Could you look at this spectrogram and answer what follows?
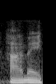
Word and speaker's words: Homme: I feel like rhymes with mommy. Yeah, that's it's a good way. Like mommy and salami.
